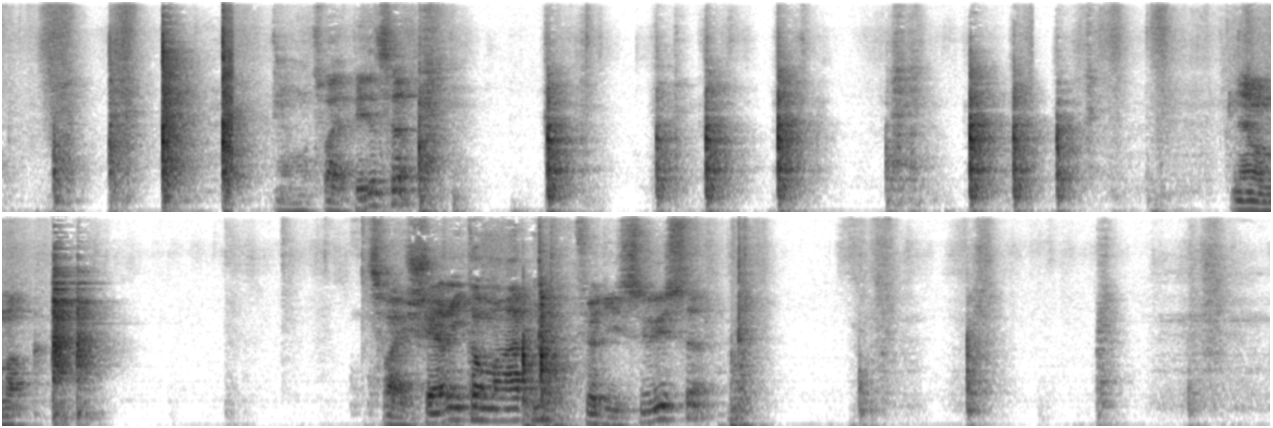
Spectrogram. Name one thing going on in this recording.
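A knife chops on a cutting board with quick, sharp knocks.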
